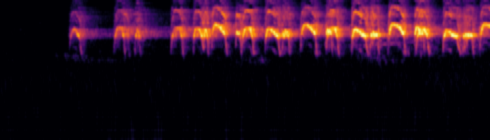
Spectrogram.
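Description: A Taiwan Partridge gives a squeaky, high series of repeated notes that quicken and grow louder, with no other sounds.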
